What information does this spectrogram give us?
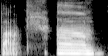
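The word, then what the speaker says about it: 发: But it's also considered lucky in many cultures, especially in Chinese culture, because its pronunciation is similar to word prosper or wealth, yeah, pronounced fa.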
